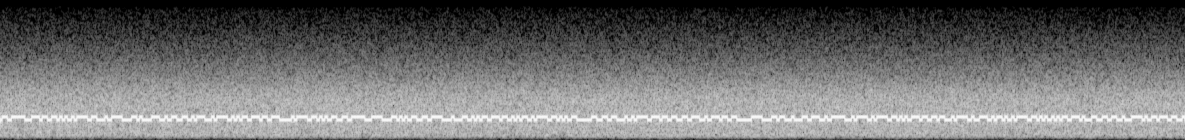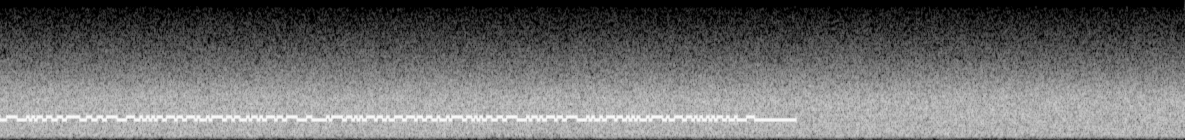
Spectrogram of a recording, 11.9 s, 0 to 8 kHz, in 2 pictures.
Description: RTTY (75 baud, 170 Hz shift), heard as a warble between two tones, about 1240 Hz centre, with radio static. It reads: … RECOGNIZES MERITORIOUS SERVICE IN VOLUNTEER LEADERSHIP POSITIONS HELD OVER A PERIOD OF YEARS.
